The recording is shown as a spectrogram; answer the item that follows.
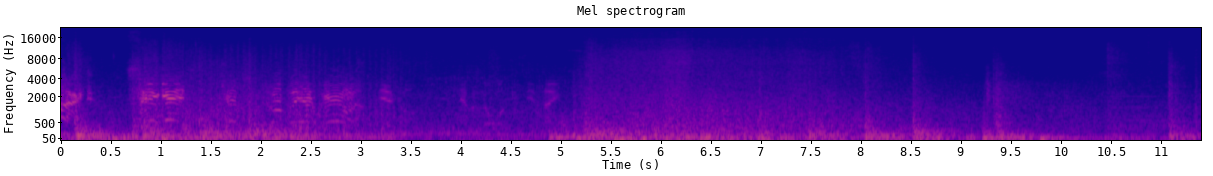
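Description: An artillery barrage strikes a base in the game Company of Heroes, with repeated heavy booms and blasts over rumbling battle noise, mixed with game voices and other sound effects.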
